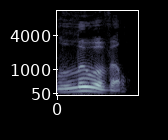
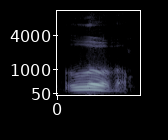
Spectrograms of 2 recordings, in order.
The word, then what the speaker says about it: Louisville: lips well there was there was never Louis it was Lou Louisville but still Louisville call it that but Louisville well that's that is that is how it was pronounced like Louis Siana oh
